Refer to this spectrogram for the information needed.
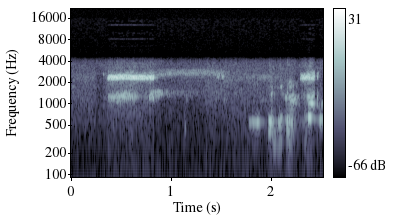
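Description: A frog croaks loudly, one drawn-out nasal call followed by a burst of quicker, choppy croaks. The sound is thin and muffled, as if heard over a phone line, with no talking.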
